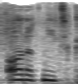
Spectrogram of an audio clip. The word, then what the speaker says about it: Оратница: Ние поканихме група Оратница, или Оратница, както Демай предпочита да се наричат, аз бъркам понякога ударението, и един от най-известните български каба гайда, гайдари, Петър Янев.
